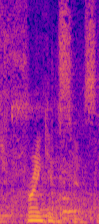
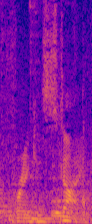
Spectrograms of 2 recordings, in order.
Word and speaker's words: frankincense: Okay, just remember that it's pronounced frankincense, not Frankenstein, okay? – Okay.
